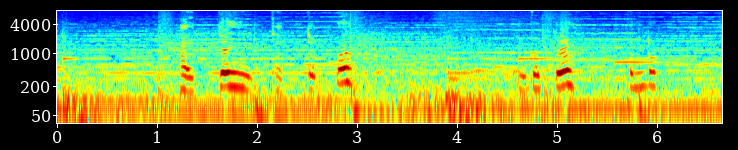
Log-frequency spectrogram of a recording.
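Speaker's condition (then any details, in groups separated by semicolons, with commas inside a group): Cerebral palsy; brain lesion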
